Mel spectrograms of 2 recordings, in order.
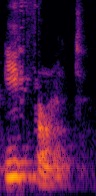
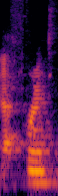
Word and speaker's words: efferent: split afferent and efferent i prefer to say afferent and efferent so we don't get the spelling mixed up and so that's that's how you can say if you ever hear it efferent it's not wrong it's just we like to say efferent so we can spell it correctly and so afferent consists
